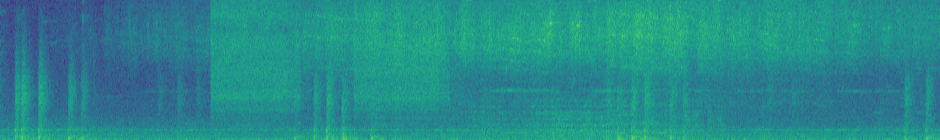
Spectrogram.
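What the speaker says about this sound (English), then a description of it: "something was screeching. That is sound suggestion that you're going too fast and you're close to derailing" Train wheels screech under steady rolling rail noise in the Derail Valley video game, a thin high squeal running through most of the stretch over continuous clattering rumble.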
